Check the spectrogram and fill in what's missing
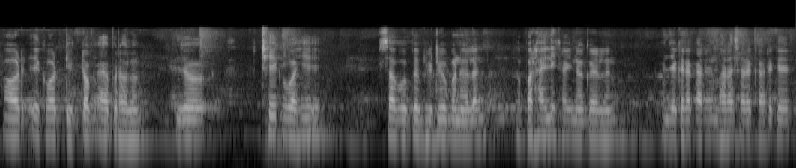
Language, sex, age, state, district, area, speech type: Maithili, male, 45-60, Bihar, Sitamarhi, rural, spontaneous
